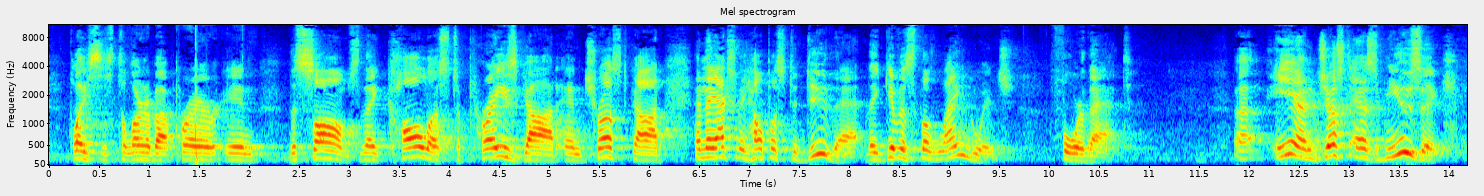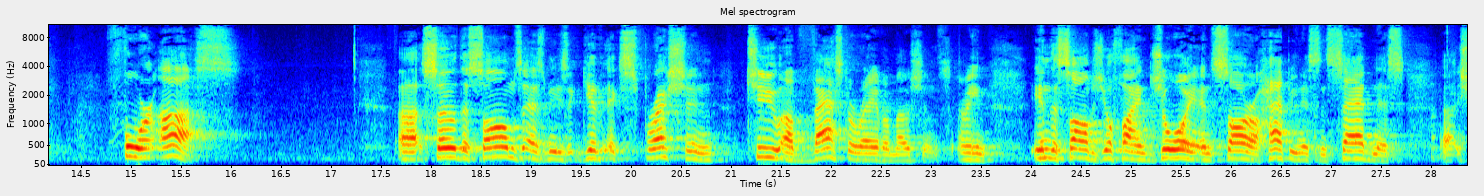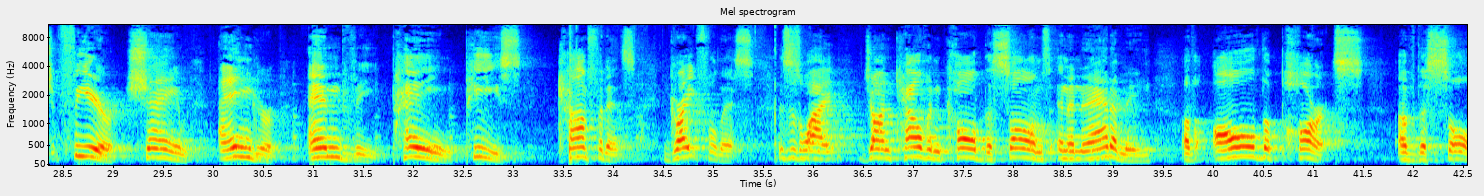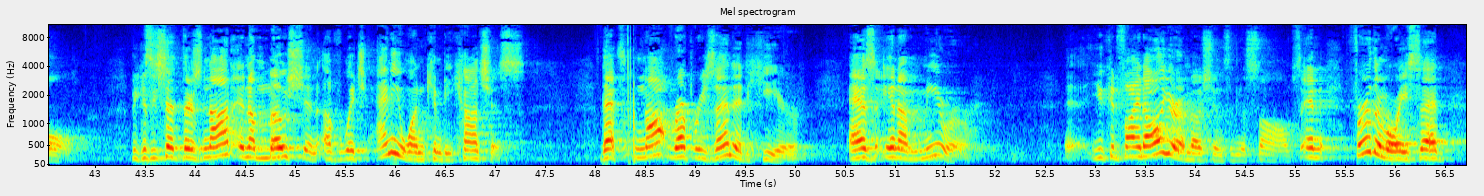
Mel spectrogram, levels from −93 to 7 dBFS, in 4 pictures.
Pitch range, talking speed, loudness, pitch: 160-220 Hz, 135 wpm, -15 LUFS, 200 Hz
